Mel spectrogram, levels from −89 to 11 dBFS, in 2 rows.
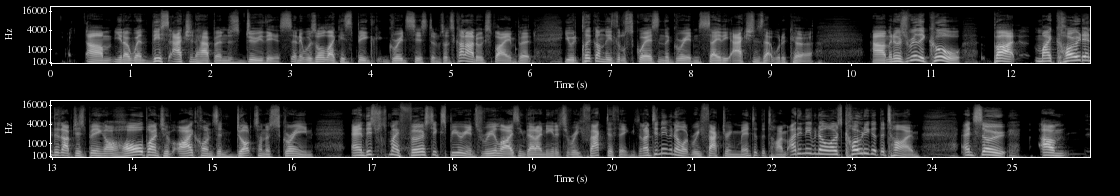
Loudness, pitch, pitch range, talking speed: -22 LUFS, 150 Hz, 130-190 Hz, 240 wpm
